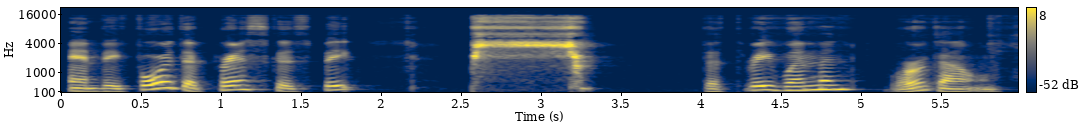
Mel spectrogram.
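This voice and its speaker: A woman reading a fairy tale aloud for young children, expressive, with chatty asides and emphatic repetition. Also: lowish voice, slow.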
